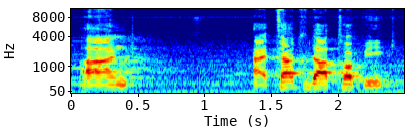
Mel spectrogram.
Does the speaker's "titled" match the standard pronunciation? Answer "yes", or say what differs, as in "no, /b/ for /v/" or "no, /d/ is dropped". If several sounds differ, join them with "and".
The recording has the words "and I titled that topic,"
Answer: no, /l/ is dropped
